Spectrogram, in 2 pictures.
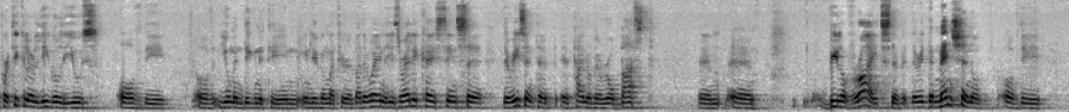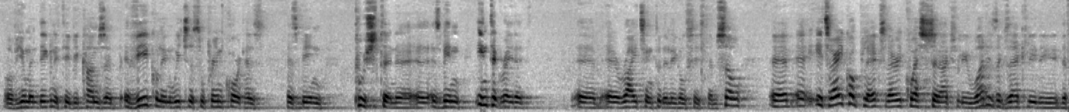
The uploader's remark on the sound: The 2015 Dewey Lecture was recorded on November 11 at the University of Chicago Law School.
